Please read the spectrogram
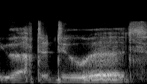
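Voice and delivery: slow, threatening villain whisper.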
